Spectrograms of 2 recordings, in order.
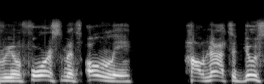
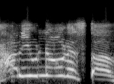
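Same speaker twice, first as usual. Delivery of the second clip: mock shrill, furious scream, very high; 14 semitones higher than usual. Retelling a man's reaction in a Messenger message: imitating an angry scream. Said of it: "he's like mad, mad, screaming like".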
